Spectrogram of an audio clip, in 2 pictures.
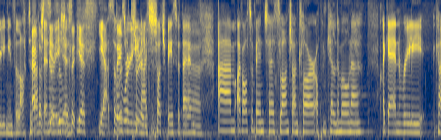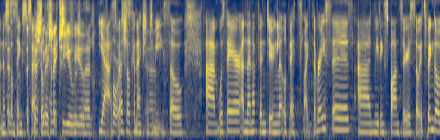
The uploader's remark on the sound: As broadcast live from the the Fair green at the Scariff harbour festival 5th August 2023.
